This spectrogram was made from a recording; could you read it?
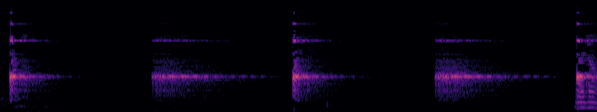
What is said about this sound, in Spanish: Eso lo he oído yo muchas veces en películas donde hay submarinos. Exactamente, se trata de un sonar. Es una especie de radar, pero que funciona con sonido. Es uno de los sistemas de localización básico de los submarinos.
